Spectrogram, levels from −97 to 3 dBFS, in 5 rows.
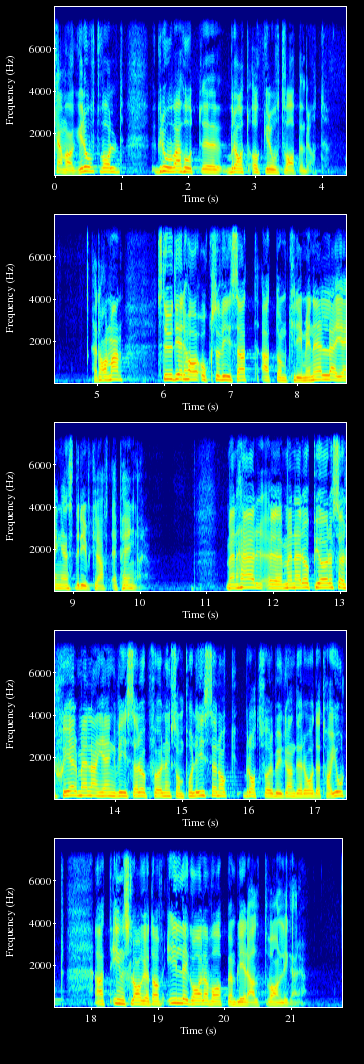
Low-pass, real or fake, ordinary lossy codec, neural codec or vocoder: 7.2 kHz; real; none; none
